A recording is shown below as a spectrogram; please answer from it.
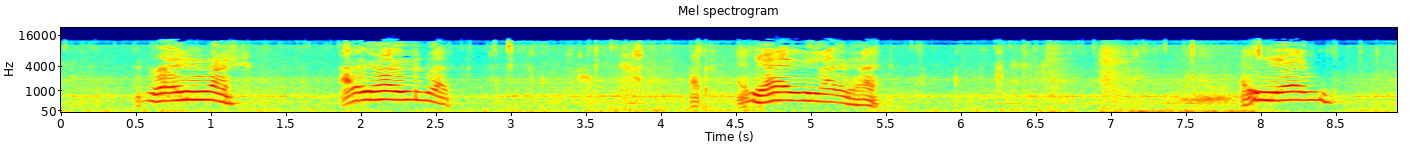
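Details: Eating kitten producing four arched, harmonic meows, rising then dropping, at roughly two-second intervals, some with a quavering mid-section, against quiet indoor hum and faint munching.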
